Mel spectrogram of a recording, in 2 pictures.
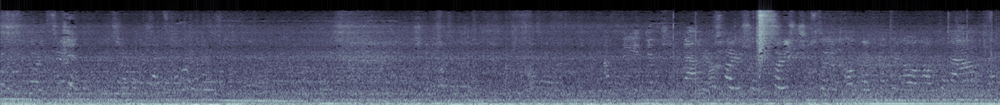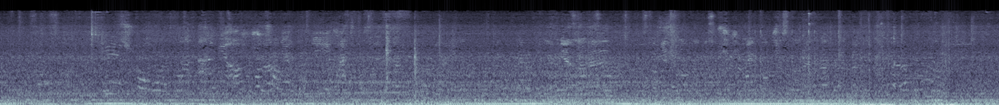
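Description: The bus body rattles and creaks over the road.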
